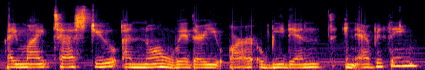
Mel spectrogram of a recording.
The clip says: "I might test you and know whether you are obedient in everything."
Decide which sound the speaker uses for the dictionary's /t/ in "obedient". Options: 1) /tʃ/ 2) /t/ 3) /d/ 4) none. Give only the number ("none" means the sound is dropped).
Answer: 2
